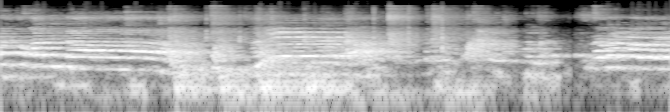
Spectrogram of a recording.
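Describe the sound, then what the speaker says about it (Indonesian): Schoolchildren clap together in a classroom during a lesson, a burst of rhythmic hand claps and taps mixed with children's voices and chatter, loud and close. "Oke, tepuk tangan untuk kalian."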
